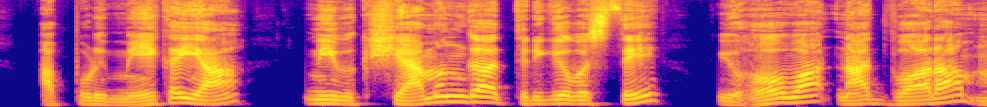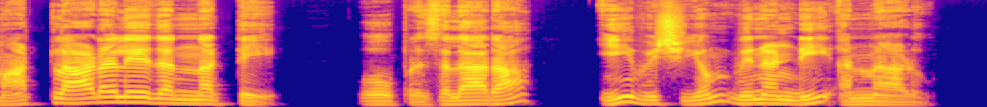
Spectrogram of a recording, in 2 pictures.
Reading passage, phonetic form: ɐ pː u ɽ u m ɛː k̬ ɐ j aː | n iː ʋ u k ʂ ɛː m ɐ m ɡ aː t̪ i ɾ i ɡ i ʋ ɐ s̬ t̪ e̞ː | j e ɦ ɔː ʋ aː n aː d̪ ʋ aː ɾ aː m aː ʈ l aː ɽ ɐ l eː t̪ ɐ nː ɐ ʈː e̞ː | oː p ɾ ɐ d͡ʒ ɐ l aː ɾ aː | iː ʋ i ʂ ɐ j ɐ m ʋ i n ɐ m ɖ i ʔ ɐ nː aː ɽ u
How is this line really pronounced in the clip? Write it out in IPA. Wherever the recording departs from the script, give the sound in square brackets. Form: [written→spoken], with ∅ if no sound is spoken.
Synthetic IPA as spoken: ɐ pː u ɽ u m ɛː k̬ ɐ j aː | n iː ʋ u k ʂ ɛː m ɐ [m→ŋ] ɡ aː t̪ i ɾ i ɡ i ʋ ɐ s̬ t̪ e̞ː | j e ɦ ɔː ʋ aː n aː d̪ ʋ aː ɾ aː m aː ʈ l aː ɽ ɐ l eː [t̪→d̪] ɐ nː ɐ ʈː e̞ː | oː p ɾ ɐ d͡ʒ ɐ l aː ɾ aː | iː ʋ i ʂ ɐ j ɐ m ʋ i n ɐ [m→ɳ] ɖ i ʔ ɐ nː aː ɽ u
